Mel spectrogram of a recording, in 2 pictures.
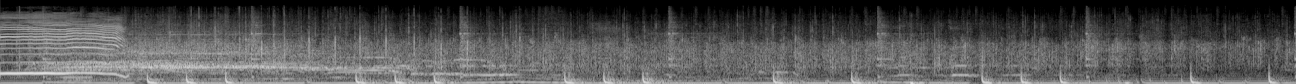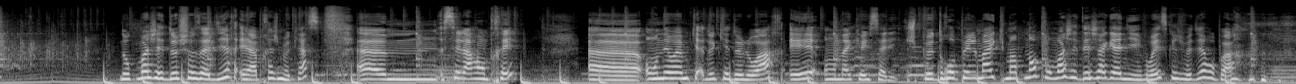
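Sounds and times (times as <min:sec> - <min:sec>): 
audience cheering and applauding for a guest: 0:00.0 - 0:14.2
speech: 0:14.2 - 0:18.2, 0:18.8 - 0:25.9.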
